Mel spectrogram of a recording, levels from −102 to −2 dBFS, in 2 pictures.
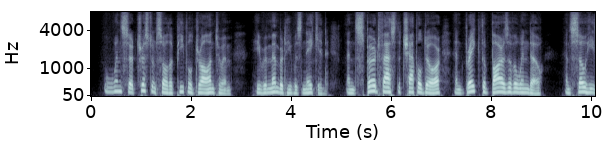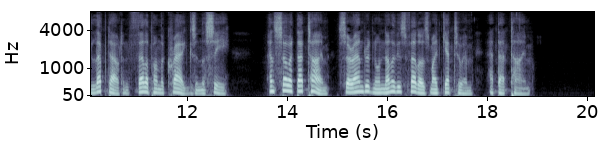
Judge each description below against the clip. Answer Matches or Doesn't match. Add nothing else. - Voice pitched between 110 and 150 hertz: Matches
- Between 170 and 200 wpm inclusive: Matches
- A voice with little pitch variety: Doesn't match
